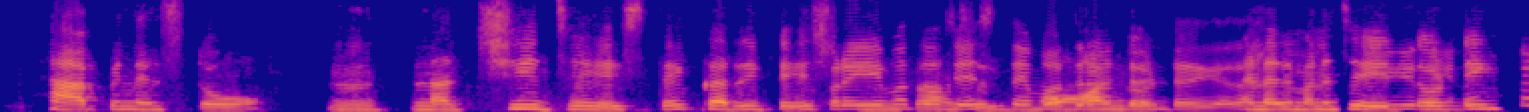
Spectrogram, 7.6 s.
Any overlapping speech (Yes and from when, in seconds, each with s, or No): Yes, from 4.2 s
